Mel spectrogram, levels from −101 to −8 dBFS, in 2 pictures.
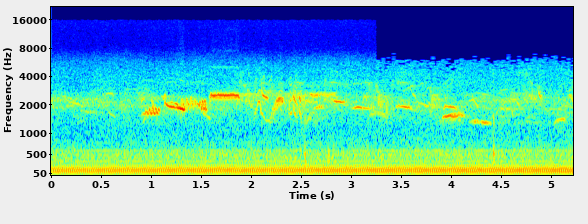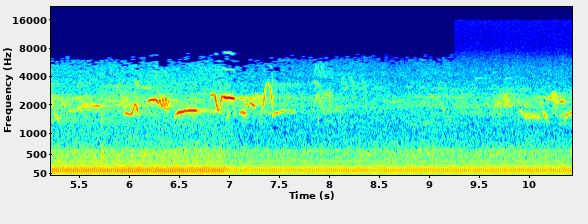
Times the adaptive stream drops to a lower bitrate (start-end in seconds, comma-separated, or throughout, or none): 3.25-9.25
